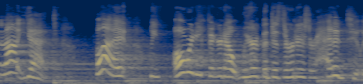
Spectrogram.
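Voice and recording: A put-on character voice, bright and sharp in tone, with lively intonation, a moderate pace and faint music in the background. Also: woman, extremely high pitch for a woman.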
